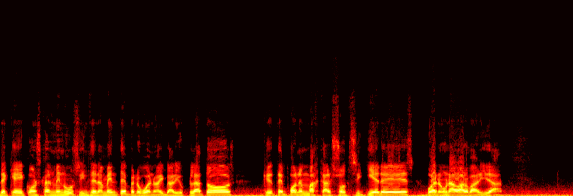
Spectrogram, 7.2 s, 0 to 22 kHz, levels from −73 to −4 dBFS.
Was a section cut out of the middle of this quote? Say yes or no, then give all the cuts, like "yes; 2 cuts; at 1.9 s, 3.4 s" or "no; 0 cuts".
no; 0 cuts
